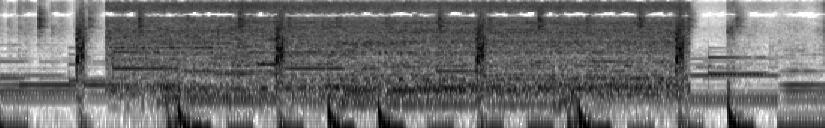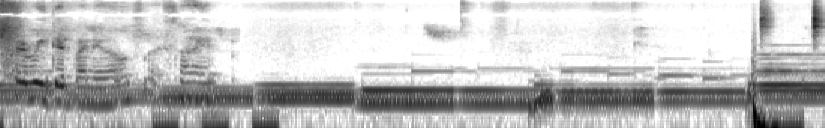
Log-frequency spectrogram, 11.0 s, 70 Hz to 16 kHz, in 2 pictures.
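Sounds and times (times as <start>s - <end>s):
background music with beat: 0.0s - 5.8s, 7.4s - 11.0s
hair dryer blowing: 0.7s - 4.6s.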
